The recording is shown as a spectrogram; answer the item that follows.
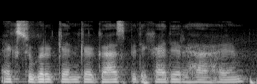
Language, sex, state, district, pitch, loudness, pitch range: Hindi, male, Arunachal Pradesh, Papum Pare, 115 Hz, -18 LUFS, 110-120 Hz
